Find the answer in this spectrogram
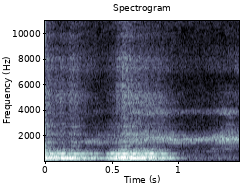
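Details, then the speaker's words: Imitated inspiratory stridor, as in a child with laryngitis and swollen airways: a single harsh, somewhat tonal, flute-like indrawn breath resembling croup breathing; inspiratory stridor (imitated). "Stridor qui arrive lorsqu'on est atteint d'une laryngite, par exemple. Puis là, nos voies respiratoires vont être enflées. Ça va réduire la colonne d'air."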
